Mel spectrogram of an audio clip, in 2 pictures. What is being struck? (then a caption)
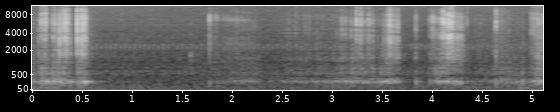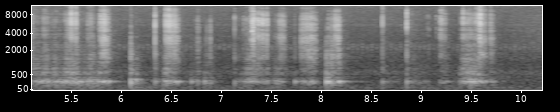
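Chalkboard surface scratched with long nails. Long red stiletto nails, curled down, scratch and rub across a flat, dark grey, matte chalkboard on a solid board. The result is a run of dry, raspy strokes with bright, hissy highs and a faint steady tone around 266 Hz. The strokes come in short bursts, closer together and louder toward the end.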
